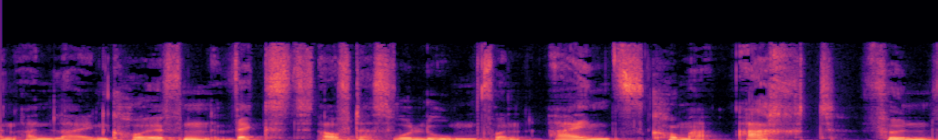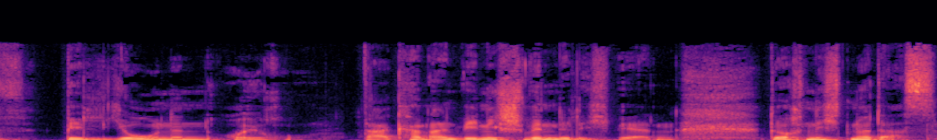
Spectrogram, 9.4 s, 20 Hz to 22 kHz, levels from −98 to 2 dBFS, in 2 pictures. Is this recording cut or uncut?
cut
